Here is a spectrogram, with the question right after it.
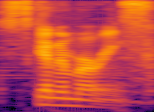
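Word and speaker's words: Skinamarink: Skinamar Inc. Am I saying that right? – Skinamar Inc. – Skinamar Inc. – Yeah, just like the song.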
